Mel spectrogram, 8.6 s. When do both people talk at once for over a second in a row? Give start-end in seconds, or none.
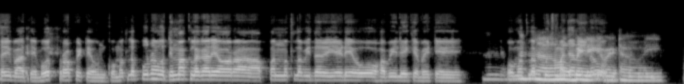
6.3-7.6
